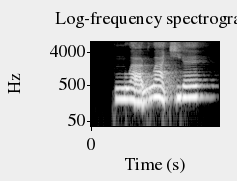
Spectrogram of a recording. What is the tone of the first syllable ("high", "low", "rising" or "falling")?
low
